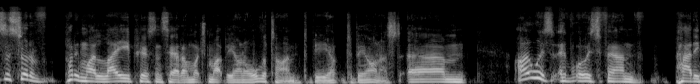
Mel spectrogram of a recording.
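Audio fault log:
3.18 to 3.24 s, short stall from a late packet: after "the time to be", the sound is held about 48 ms while the jitter buffer waits, then resumes intact, unlike a dropout.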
